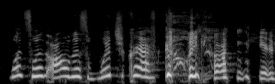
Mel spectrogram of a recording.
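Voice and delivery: high, loud, laughing mock outrage; laughing disbelief. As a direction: ham up a baffled first-timer through laughter. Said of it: "Brittany, she's like".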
